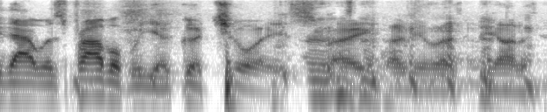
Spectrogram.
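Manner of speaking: put-on light Brooklyn accent, New York attitude. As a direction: talk like a guy from Brooklyn. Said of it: "why the Brooklyn accent?".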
